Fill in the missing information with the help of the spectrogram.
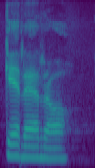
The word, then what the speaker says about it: Guerrero: It's Guerrero. It rhymes with Camaro, if that helps.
